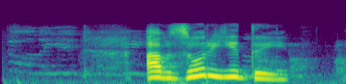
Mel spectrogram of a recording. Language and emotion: Russian, neutral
